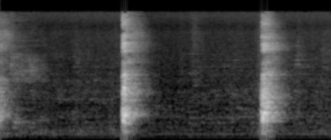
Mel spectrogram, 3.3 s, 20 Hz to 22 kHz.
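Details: Domestic dog producing cough-like barks: two isolated, harsh, explosive bursts roughly 1.4 seconds apart, each dying away quickly, with otherwise quiet surroundings.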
